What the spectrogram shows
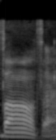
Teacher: the ER on the end is the schwa sound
